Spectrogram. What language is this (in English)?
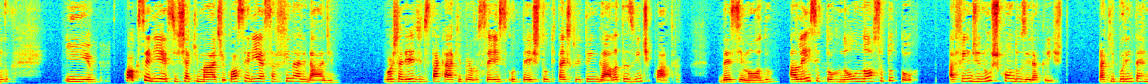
Portuguese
